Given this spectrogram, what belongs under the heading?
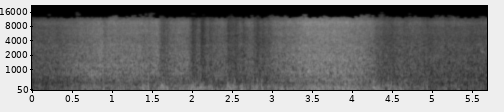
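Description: Powerful ocean surf crashes continuously against a rocky coastline, a loud sustained roar of breaking waves with gusts of wind buffeting the microphone.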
